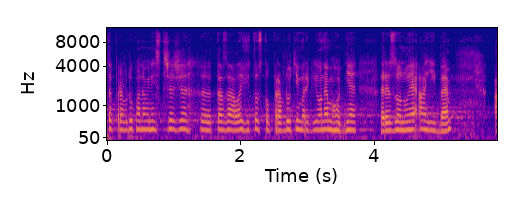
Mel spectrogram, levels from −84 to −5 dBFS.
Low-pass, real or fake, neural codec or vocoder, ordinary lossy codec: 10.8 kHz; real; none; Opus, 24 kbps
